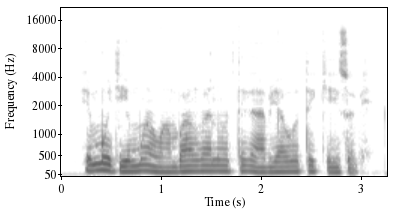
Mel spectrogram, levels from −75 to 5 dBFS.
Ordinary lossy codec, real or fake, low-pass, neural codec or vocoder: none; real; 14.4 kHz; none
